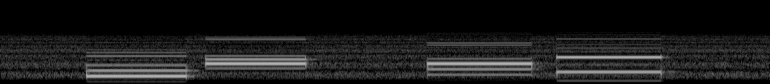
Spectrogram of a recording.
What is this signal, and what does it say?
Aircraft SELCAL, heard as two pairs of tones. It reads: CH-MQ JM-GR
